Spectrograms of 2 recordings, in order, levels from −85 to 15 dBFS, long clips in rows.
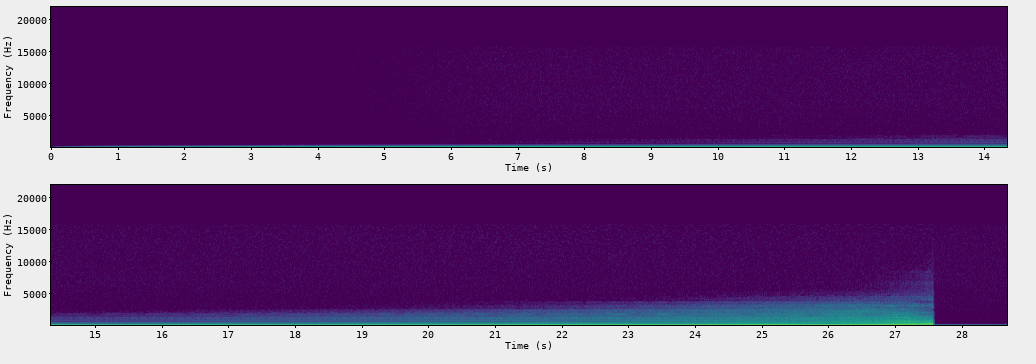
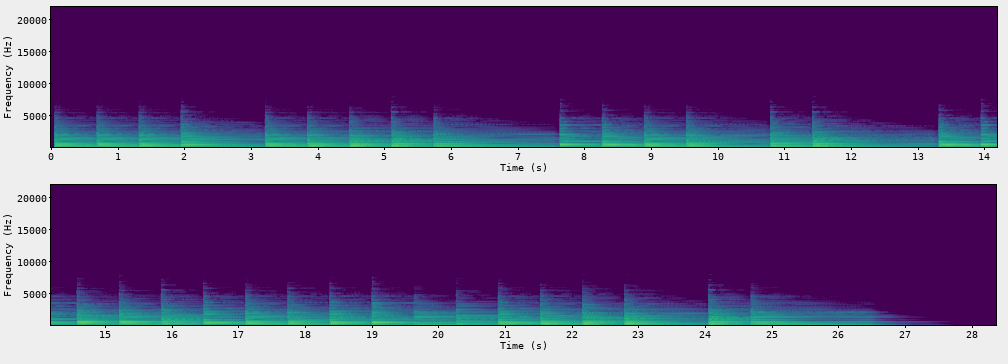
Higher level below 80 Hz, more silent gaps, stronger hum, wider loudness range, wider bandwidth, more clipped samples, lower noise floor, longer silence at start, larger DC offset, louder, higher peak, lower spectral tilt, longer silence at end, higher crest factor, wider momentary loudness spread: first, -24 dBFS vs -50 dBFS; neither; first, 50 Hz at -55 dBFS vs none; first, 19 LU vs 4 LU; second, 3.5 kHz vs 5.2 kHz; neither; second, -60 dBFS vs under -90 dBFS; first, 2.15 s vs 0.05 s; first, 0.1% vs under 0.1%; about the same, -21 LUFS vs -19 LUFS; about the same, -2 dBFS vs -2 dBFS; about the same, -11 dB/octave vs -10.5 dB/octave; second, 1.1 s vs 1.75 s; about the same, 18 dB vs 18 dB; first, 18 LU vs 12 LU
